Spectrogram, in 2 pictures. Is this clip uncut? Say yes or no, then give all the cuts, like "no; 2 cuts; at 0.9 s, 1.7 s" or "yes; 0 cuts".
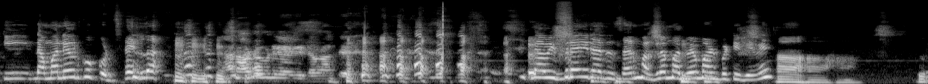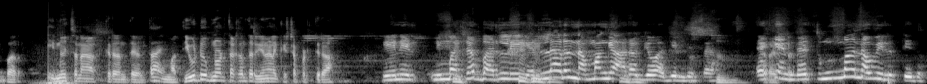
no; 1 cut; at 9.8 s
